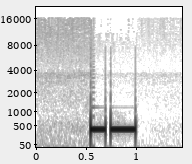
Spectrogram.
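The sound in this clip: A telephone busy tone after a dropped call: two steady mid-pitched beeps, the first short and the second longer, separated by a brief gap and surrounded by silence.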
